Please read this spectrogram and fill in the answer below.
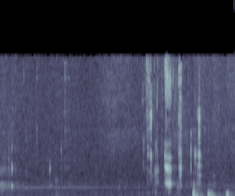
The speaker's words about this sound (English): All right, let me get a drink of water real fast here.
